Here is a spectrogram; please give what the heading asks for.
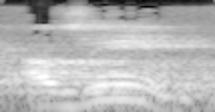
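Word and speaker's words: عظيم: ருக்குவில் ஓத வேண்டிய திக்ர் சுபஹான ரப்பியல் அலீம் கிடையாது அஸீம் சுபஹான ரப்பியல் அஸீம் அதை உச்சரிக்கக்கூடிய முறையில் கவனம் இருக்க வேண்டும் அலீம் என்று சொன்னால் மிக அறிந்தவன் என்பதாக அர்த்தம் அஸீம் என்பதாக சொன்னால்தான் என்ன அர்த்தம் மிகச் சிறந்தவன் என்பதாக அர்த்தம் சரியான உச்சரிப்புடன் சொல்ல வேண்டும் சுபஹான ரப்பியல் அஸீம் என்பதாக சொல்ல வேண்டும் ஏழாவது சுன்னா எட்டாவது சுன்னா ஏழாவது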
